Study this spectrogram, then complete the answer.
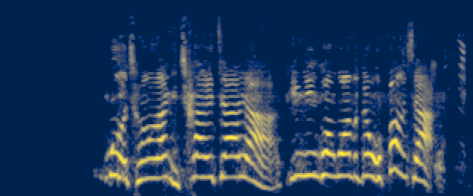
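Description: A young woman shouts loudly and angrily nearby.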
